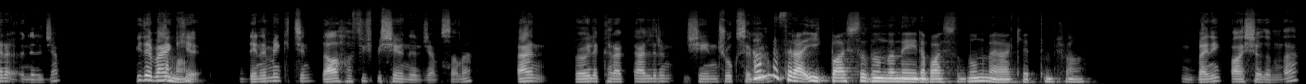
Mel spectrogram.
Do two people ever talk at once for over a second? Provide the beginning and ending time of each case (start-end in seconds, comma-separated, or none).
none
